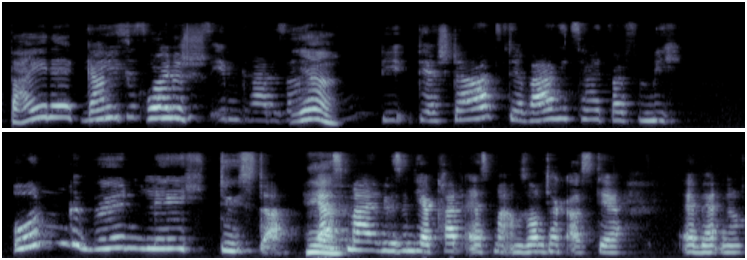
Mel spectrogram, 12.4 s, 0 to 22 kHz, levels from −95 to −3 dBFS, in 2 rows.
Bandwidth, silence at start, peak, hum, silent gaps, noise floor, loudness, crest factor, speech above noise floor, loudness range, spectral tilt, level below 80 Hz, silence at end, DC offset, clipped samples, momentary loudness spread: 11.5 kHz; 0.1 s; -10 dBFS; none; none; -84 dBFS; -29 LUFS; 20 dB; 54 dB; 8 LU; -5 dB/octave; -74 dBFS; 0 s; under 0.1%; under 0.1%; 17 LU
